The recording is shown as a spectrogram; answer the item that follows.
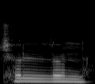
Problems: constant background noise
